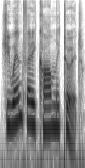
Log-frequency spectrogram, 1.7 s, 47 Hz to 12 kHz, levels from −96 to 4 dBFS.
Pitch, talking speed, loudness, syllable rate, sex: 185 Hz, 210 wpm, -15 LUFS, 5.2 syllables/s, male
